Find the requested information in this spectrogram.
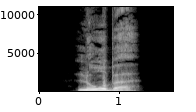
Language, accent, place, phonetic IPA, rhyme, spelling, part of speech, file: German, Germany, Berlin, [ˈloːbə], -oːbə, Lobe, noun, De-Lobe.ogg
- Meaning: nominative/accusative/genitive plural of Lob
